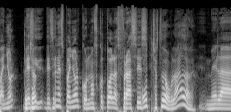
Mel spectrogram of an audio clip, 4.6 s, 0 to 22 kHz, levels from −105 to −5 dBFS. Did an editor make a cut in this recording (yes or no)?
yes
